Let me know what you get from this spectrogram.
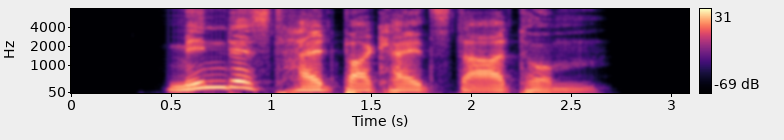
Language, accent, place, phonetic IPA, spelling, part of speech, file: German, Germany, Berlin, [ˈmɪndəstˌhaltbaːɐ̯kaɪ̯t͡sˌdaːtʊm], Mindesthaltbarkeitsdatum, noun, De-Mindesthaltbarkeitsdatum.ogg
- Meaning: 1. expiry date, best-before date 2. shelf life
